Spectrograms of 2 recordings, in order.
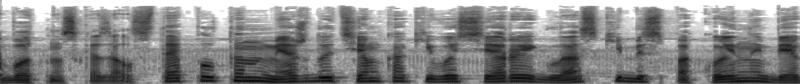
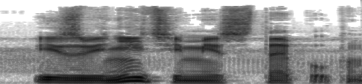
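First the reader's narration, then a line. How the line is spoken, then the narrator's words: Plain. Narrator (Russian): сказал я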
